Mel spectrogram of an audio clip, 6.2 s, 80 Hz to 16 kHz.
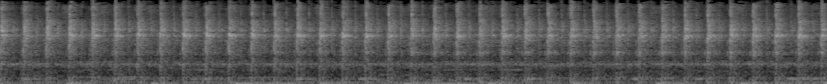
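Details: Shockwave therapy applied to the knee for knee pain: sharp, evenly spaced clacking pulses, about 176 a minute, over a low hum from the device firing during treatment.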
